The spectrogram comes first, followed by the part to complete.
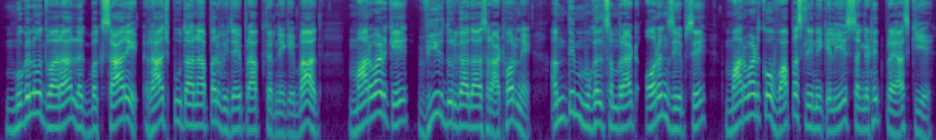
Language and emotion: Hindi, neutral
